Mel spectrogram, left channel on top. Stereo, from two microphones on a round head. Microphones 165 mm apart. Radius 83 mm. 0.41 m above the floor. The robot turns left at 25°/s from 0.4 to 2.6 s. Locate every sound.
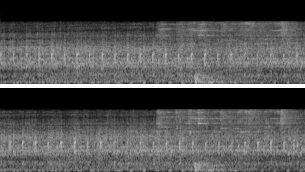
1.6 s keys jangling: 70° right (ahead or behind), 5.5 m; by 3.0 s 45° right (ahead or behind), 5.5 m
